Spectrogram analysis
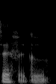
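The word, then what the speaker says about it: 征服: So school uniform and conquest are pronounced the same, which seifuku, which is these ones right here. So this one right here is the school uniform, seifuku, and this one is the conquest, seifuku.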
